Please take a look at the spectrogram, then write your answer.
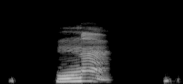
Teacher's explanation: pertama cara keluar nafasnya cara keluar nafasnya itu dia jahar jadi ketika kita mengucapkan huruf nun dia tidak mengalir nafasnya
